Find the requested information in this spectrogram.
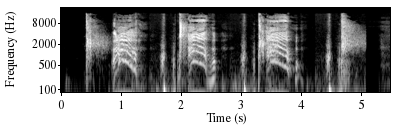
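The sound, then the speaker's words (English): Three sharp whip cracks snap out at a steady interval, each followed by drawn-out pained cries and groans from a voice that fill the gaps between strikes. “Oh, give no. me that whip.”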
